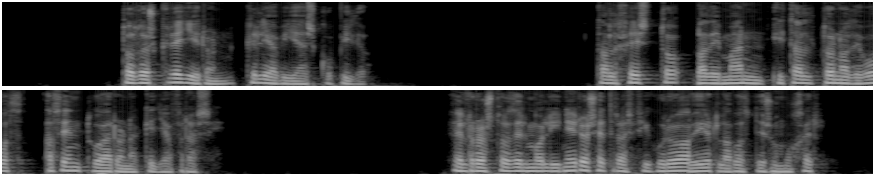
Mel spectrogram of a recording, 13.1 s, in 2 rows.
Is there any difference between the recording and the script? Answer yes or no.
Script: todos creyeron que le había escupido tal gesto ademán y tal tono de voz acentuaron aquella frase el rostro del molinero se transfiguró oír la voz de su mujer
no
